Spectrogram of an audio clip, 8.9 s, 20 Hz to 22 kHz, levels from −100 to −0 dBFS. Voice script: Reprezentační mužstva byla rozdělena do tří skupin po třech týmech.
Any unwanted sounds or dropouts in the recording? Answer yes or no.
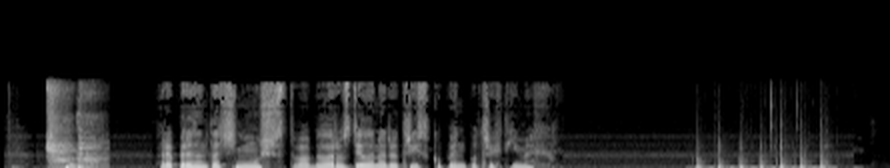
yes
